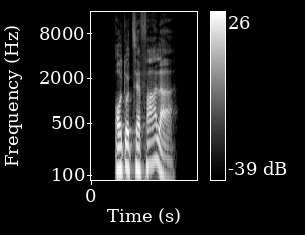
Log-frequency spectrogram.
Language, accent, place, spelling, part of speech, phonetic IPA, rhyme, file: German, Germany, Berlin, autozephaler, adjective, [aʊ̯tot͡seˈfaːlɐ], -aːlɐ, De-autozephaler.ogg
- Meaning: inflection of autozephal: 1. strong/mixed nominative masculine singular 2. strong genitive/dative feminine singular 3. strong genitive plural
